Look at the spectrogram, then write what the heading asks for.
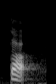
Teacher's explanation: زبان کی نوک کو سامنے کے 2 دانتوں کے جڑ میں لگانے سے تا ادا ہوتا ہے. تا پر زبر ہے، نہیں کھینچیں گے.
